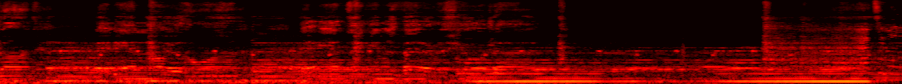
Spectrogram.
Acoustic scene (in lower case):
car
